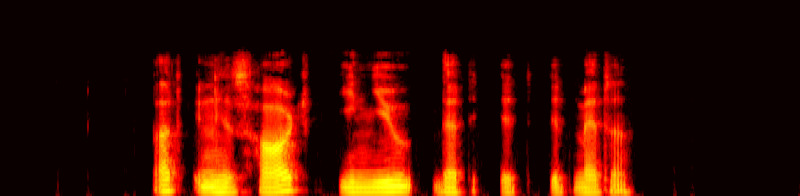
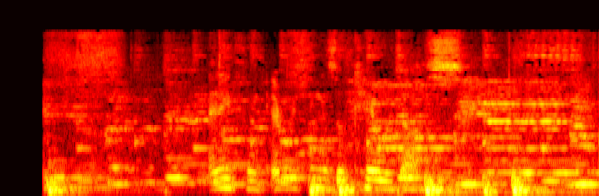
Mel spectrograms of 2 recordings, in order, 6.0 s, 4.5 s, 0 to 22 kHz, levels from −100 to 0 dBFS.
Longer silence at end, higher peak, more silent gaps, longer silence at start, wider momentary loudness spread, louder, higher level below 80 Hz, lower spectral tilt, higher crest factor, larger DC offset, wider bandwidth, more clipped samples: first, 1.3 s vs 0 s; about the same, -8 dBFS vs -6 dBFS; first, 3.20-3.24 s, 3.66-3.75 s, 4.04-4.11 s vs none; first, 1.15 s vs 0.3 s; about the same, 15 LU vs 14 LU; second, -29 LUFS vs -25 LUFS; second, -66 dBFS vs -42 dBFS; first, -7 dB/octave vs -5.5 dB/octave; about the same, 22 dB vs 20 dB; neither; second, 7.2 kHz vs 11.5 kHz; neither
